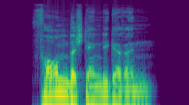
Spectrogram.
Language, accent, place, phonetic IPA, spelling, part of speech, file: German, Germany, Berlin, [ˈfɔʁmbəˌʃtɛndɪɡəʁən], formbeständigeren, adjective, De-formbeständigeren.ogg
- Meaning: inflection of formbeständig: 1. strong genitive masculine/neuter singular comparative degree 2. weak/mixed genitive/dative all-gender singular comparative degree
